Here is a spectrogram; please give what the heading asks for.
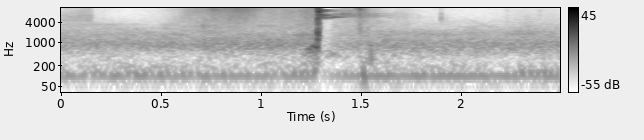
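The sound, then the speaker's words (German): A 3 wood strikes a golf ball on the second shot of a par 5 with a single sharp metallic crack. A fainter brief click follows, and a steady low hum continues throughout. “Paar 5, zweiter Schlag, endlich mal mein Holz 3 wieder, war ja bislang nur wirklich an T1 am Abschlag, ist ja sonst wirklich so einer meiner Favoriten.”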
